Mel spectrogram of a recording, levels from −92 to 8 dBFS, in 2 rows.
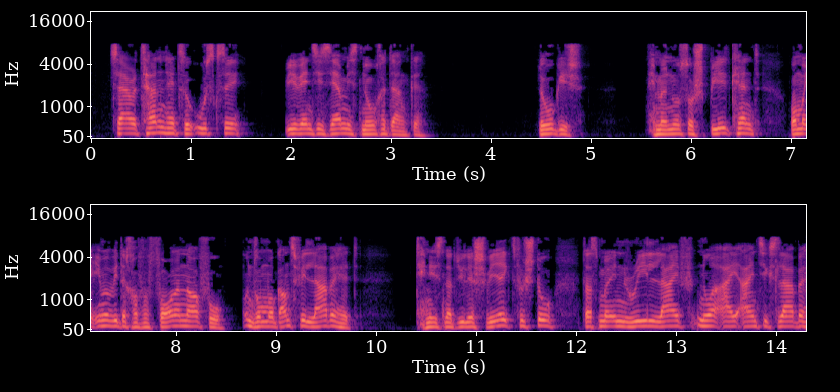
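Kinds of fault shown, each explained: Concealed Bluetooth headset packet loss: at 0.68, 12.13 and 13.2 s, voice packets between headset and phone went missing for about 15 ms each time, which fits two lost frames. The receiver bridged each hole by repeating the best-matching recent stretch of waveform.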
